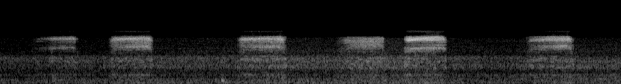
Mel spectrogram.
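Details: Owl calling from a porch in the early hours of May 5, 2013, at 1:53 AM: six rasping, breathy screeches, each under half a second, spaced about one second apart against quiet night noise.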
